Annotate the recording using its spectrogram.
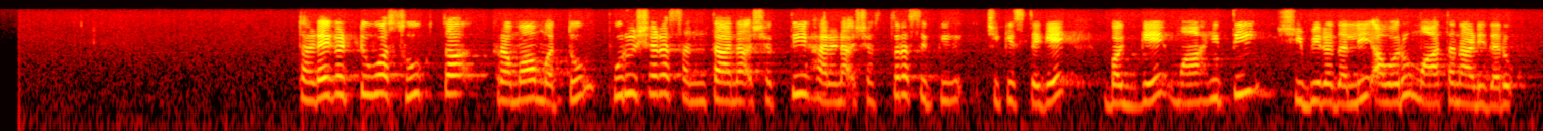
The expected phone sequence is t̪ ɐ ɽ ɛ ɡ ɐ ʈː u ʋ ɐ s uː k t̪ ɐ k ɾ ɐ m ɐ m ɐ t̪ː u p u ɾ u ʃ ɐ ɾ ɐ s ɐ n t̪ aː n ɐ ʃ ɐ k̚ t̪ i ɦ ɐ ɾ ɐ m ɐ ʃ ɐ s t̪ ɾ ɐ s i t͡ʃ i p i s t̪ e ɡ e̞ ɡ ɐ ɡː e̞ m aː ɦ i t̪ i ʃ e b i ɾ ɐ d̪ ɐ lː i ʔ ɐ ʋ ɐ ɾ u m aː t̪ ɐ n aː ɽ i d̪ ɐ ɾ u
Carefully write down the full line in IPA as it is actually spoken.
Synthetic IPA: t̪ ɐ ɽ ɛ ɡ ɐ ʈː u ʋ ɐ s uː k t̪ ɐ k ɾ ɐ m ɐ m ɐ t̪ː u p u ɾ u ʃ ɐ ɾ ɐ s ɐ n t̪ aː n ɐ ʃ ɐ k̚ t̪ i ɦ ɐ ɾ ɐ ɳ ɐ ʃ ɐ s t̪ ɾ ɐ s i t͡ʃ i k i s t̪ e ɡ e̞ b ɐ ɡː e̞ m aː ɦ i t̪ i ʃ i b i ɾ ɐ d̪ ɐ lː i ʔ ɐ ʋ ɐ ɾ u m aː t̪ ɐ n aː ɽ i d̪ ɐ ɾ u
